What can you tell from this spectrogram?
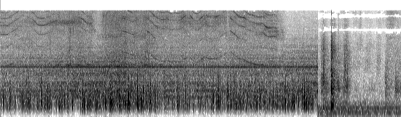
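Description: Power drill spinning a sanding disc against a maple burl bowl turning on the lathe: a steady high whine over the rasp of abrasive on wood. It cuts off about six seconds in, leaving a few quiet clicks and handling sounds.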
